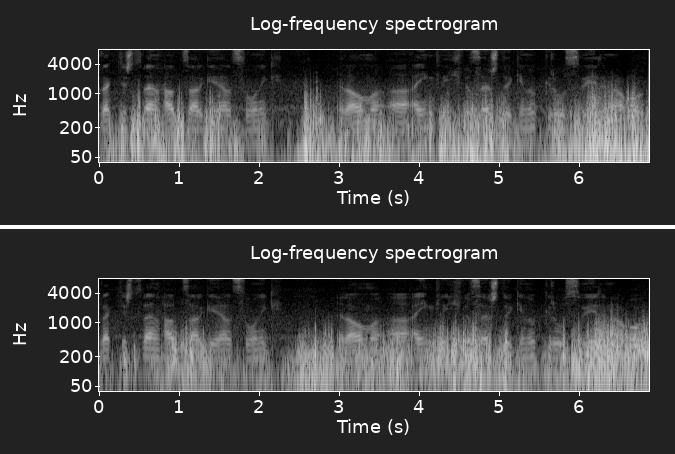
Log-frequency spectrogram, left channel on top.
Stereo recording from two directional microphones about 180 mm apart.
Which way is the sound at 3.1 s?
20° right (ahead or behind).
